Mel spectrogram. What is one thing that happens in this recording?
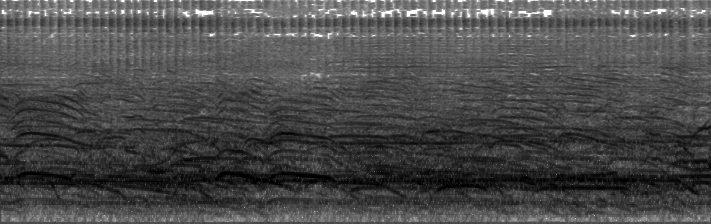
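A lively crowd chatters and cheers outdoors.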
